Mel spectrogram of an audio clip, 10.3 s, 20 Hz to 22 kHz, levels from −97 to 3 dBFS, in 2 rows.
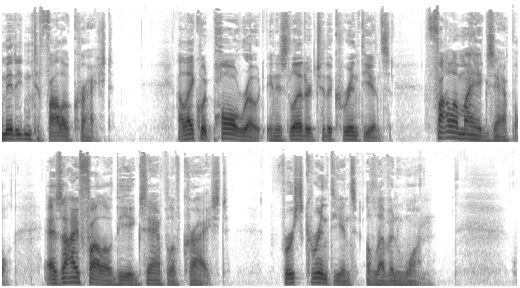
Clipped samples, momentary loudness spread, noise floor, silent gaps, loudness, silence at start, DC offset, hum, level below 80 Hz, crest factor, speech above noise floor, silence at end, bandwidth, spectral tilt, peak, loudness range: under 0.1%; 15 LU; -65 dBFS; none; -26 LUFS; 0 s; under 0.1%; none; -50 dBFS; 20 dB; 39 dB; 0.95 s; 19.5 kHz; -5.5 dB/octave; -8 dBFS; 6 LU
